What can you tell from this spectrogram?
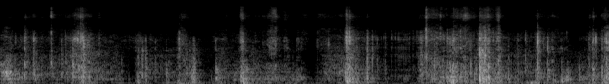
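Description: Cardboard boxes and packets being handled and shifted on a cupboard shelf: irregular rustles, scrapes and light knocks.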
